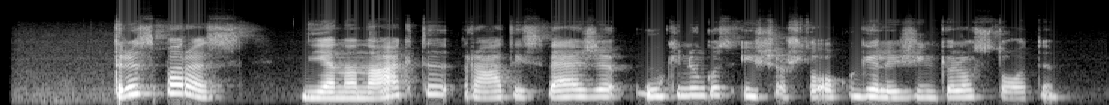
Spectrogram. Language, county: Lithuanian, Panevėžys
